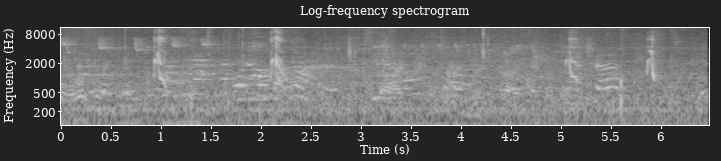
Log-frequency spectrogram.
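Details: Excited squeals from a group of Asian small-clawed otters at play among rocks in the afternoon. Bright chirps sweep steeply up and down in irregular bursts, several loud squeaks standing out over a faint background.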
